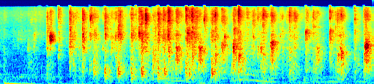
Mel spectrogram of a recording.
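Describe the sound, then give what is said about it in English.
An audience claps steadily for several seconds, a dense patter of many overlapping hand claps at a fairly even, moderately loud level, with no one speaking over it. “Are you clapping?”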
